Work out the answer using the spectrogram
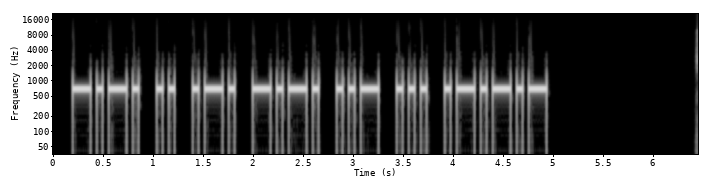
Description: Morse code, heard as a keyed tone, about 20 wpm, 700 Hz. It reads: CIRCUS.
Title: Easy Phrases 20wpm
